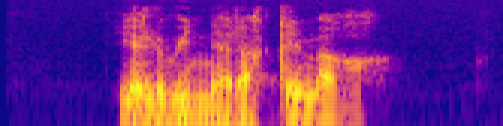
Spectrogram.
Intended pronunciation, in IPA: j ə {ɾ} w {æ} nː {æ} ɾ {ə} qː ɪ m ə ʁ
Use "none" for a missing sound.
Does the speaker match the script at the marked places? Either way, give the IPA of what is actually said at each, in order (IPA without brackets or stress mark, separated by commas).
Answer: l, i, a, a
